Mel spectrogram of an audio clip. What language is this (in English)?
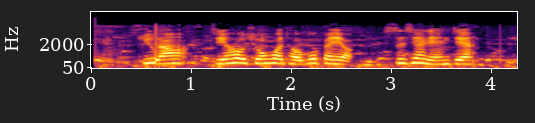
Chinese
